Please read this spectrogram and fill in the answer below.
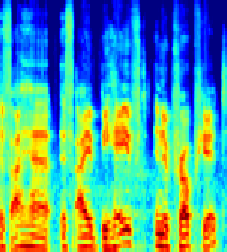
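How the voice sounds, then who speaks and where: A man with a German accent, very slow pace, medium pitch and fairly even intonation, over noticeable background noise. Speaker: gaming commentator. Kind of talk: casual chat. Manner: halting.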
